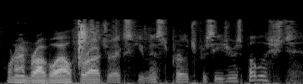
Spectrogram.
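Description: A man's voice: fairly low pitch, lively intonation, fast. A man working as an air traffic controller, giving clipped, official radio instructions.

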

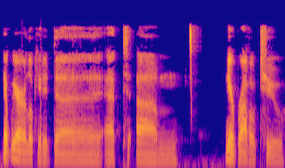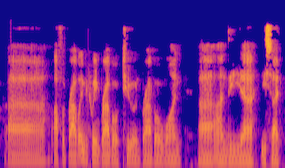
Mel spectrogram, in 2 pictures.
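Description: Pilot over the radio: a man with a very deep voice, muffled transmission, halting with fillers. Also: level tone, a little mellow. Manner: halting, with many fillers and self-corrections. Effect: pilot heard over the aircraft radio. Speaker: private pilot. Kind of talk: radio calls to air traffic control.

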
